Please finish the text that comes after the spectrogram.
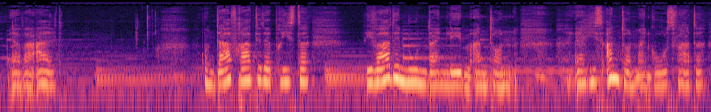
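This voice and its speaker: A gravely ill young woman in a German radio play, with a lowish voice. She speaks softly and haltingly, melancholic and quietly fearful, with music clearly behind her. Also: steady tone. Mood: reminiscing. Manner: soft, halting, introspective. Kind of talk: radio drama monologue.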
